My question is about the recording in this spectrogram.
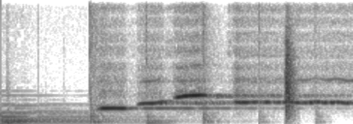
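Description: Electronic closing sound logo: a low chord dies away under a few sharp clicks, while a high whistle-like tone enters, steps up and down in pitch, then holds steady.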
